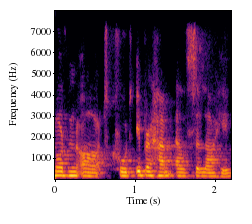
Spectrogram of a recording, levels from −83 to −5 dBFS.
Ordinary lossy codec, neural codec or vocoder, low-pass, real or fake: Opus, 64 kbps; none; 7.2 kHz; real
